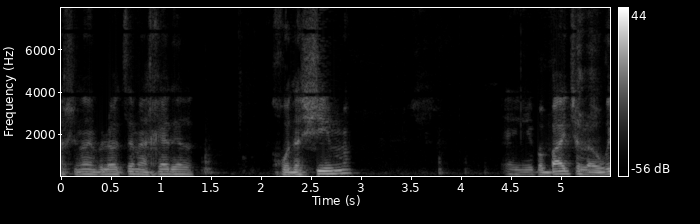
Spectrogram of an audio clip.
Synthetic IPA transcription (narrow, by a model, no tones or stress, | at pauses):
aʃinajmvelo̞jot͡semeaχe̞de̞ʁ | χo̞daʃim | ebabajitʃelaoʁi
